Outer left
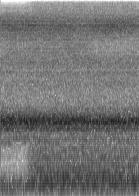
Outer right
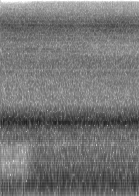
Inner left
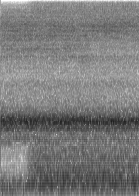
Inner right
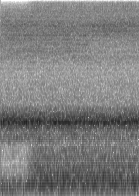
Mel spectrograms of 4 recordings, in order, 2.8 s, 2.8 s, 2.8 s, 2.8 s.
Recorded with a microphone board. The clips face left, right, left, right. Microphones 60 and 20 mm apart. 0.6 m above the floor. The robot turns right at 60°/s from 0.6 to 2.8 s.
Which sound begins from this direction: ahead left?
An insect, at 0.0 s.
